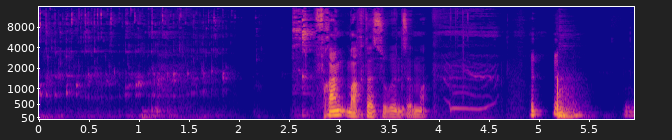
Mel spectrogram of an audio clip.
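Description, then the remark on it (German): Lemon water pours steadily for a couple of seconds, followed by a few gulping and swallowing sounds as someone drinks on a warm day, with brief talk in between. “Ich hab nur Durst. Es ist warm. Prost. Lecker Zitronenwasser.”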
